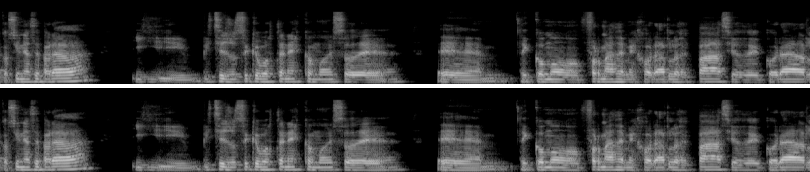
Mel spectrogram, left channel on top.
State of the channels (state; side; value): normal; both; correlation 0.91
